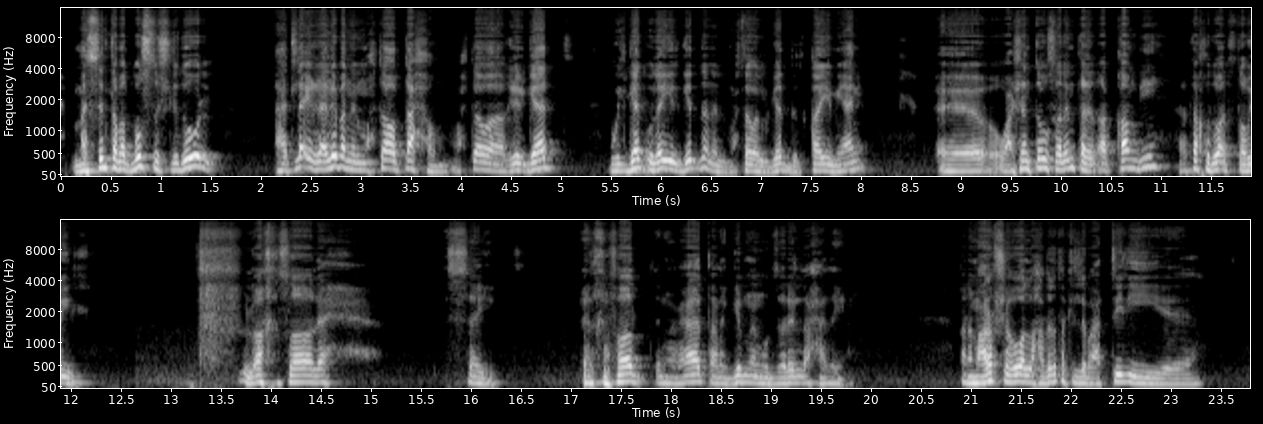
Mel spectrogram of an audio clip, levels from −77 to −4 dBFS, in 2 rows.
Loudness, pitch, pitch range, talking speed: -20 LUFS, 145 Hz, 125-165 Hz, 110 wpm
